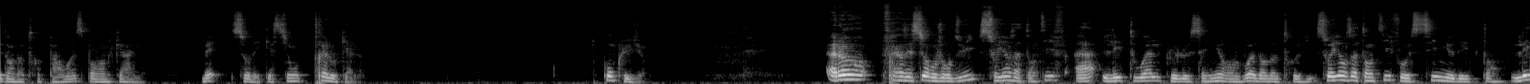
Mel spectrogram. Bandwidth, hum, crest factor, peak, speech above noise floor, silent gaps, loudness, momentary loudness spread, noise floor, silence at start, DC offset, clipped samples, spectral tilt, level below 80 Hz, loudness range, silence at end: 16.5 kHz; none; 22 dB; -4 dBFS; 40 dB; none; -24 LUFS; 14 LU; -63 dBFS; 0 s; under 0.1%; under 0.1%; -6.5 dB/octave; -52 dBFS; 12 LU; 0 s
